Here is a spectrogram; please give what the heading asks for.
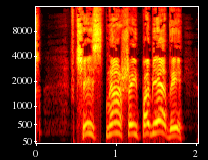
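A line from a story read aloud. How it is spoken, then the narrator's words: Squealer's exclamation. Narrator (Russian): воскликнул визгун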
